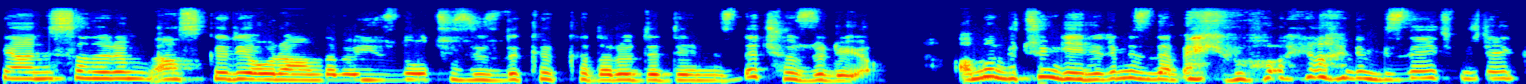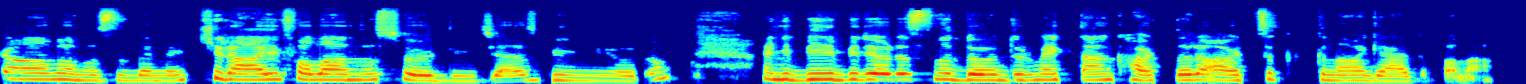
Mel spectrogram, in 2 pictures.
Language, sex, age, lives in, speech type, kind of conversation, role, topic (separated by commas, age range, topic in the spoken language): Turkish, female, 30-34, Estonia, conversation, advice, user, Kredi kartı borçları yüzünden bunalmış hissediyor musunuz?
